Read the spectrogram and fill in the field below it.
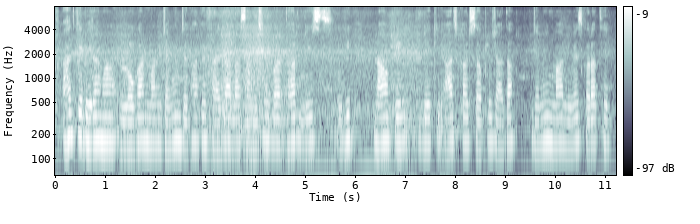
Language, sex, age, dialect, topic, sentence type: Chhattisgarhi, male, 18-24, Central, banking, statement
